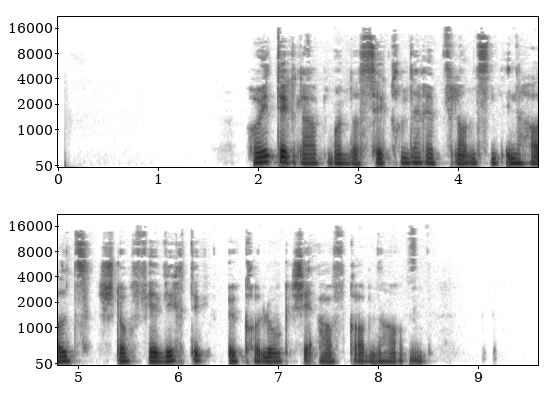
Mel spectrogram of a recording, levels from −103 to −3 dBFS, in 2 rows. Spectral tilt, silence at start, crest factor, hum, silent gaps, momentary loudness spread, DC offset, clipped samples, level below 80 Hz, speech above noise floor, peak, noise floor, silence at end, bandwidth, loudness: -5.5 dB/octave; 1.9 s; 22 dB; none; none; 9 LU; under 0.1%; under 0.1%; -58 dBFS; over 64 dB; -4 dBFS; under -90 dBFS; 1.15 s; 16 kHz; -26 LUFS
